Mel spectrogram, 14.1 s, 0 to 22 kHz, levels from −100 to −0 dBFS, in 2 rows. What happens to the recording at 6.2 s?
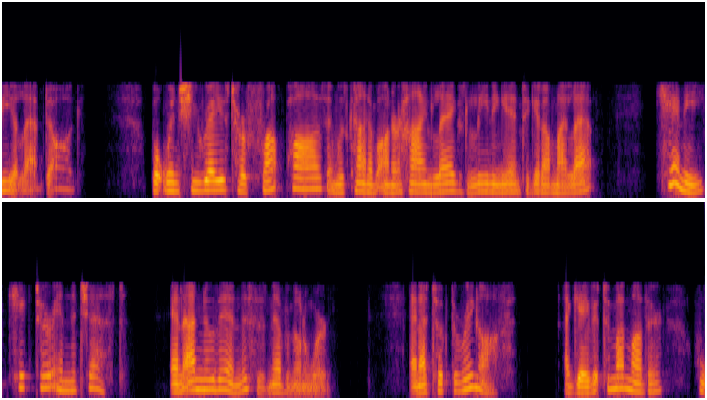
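At 6.2 s the speech carries iLBC codec damage, as it does throughout. Each 20 ms frame is coded independently, which fits the 15.2 kbps mode, giving a rough, synthetic timbre. A spectrogram shows nothing above 4 kHz.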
